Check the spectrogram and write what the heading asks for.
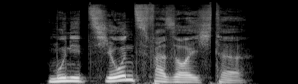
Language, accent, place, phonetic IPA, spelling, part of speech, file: German, Germany, Berlin, [muniˈt͡si̯oːnsfɛɐ̯ˌzɔɪ̯çtə], munitionsverseuchte, adjective, De-munitionsverseuchte.ogg
- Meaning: inflection of munitionsverseucht: 1. strong/mixed nominative/accusative feminine singular 2. strong nominative/accusative plural 3. weak nominative all-gender singular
